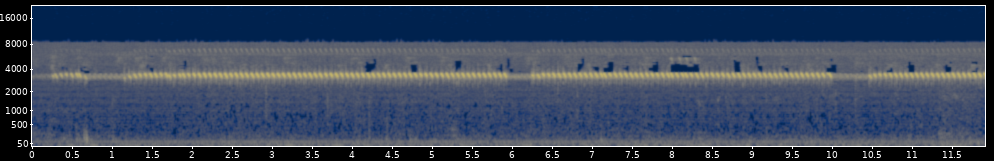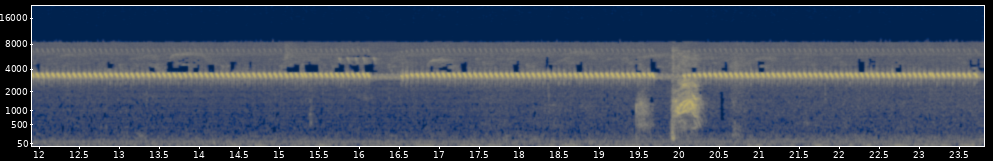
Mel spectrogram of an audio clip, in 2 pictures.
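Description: A cricket chirps in a continuous, high-pitched, shrill trill that holds steady and fairly loud, broken by a few brief pauses. A short, sharp noise cuts in near the end.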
